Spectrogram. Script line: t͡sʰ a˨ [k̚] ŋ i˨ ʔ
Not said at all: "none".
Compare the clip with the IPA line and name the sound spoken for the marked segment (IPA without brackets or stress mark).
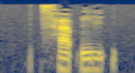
p̚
